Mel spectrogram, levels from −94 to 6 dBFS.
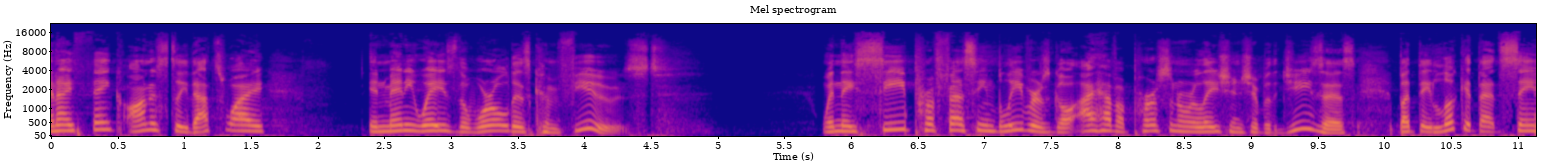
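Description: At 0.88 s, right after "I think", the speech drops out for about 33 ms, until 0.92 s. This is a gap at a join of encoded pieces. Two sections were encoded separately and then joined untrimmed. The encoder's start-up silence and the padding on the last frame both stayed in. The codec smears the edges of the silence, so the fully silent part is shorter. The speech then resumes exactly where it stopped, with "that's why".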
